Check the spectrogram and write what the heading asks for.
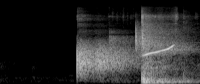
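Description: A bocce ball comes in and runs loudly over the court surface, then strikes another ball with a sharp, heavy knock about a second and a half in, knocking it away. A brief rising whistle-like tone follows the hit.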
